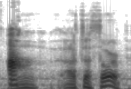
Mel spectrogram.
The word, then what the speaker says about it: octothorpe: Is it octo or octa? Octo. O-C-T-O. Octo. T-H-O-R. Thor. P-E. Octothorpe.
